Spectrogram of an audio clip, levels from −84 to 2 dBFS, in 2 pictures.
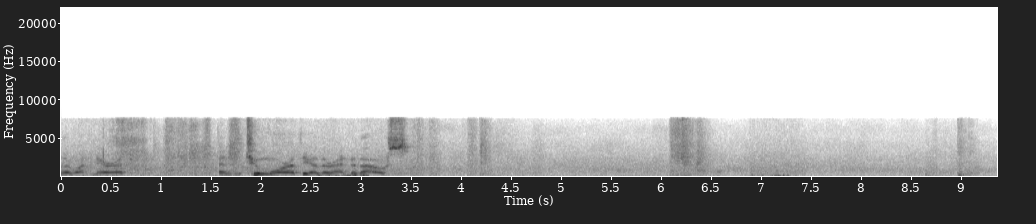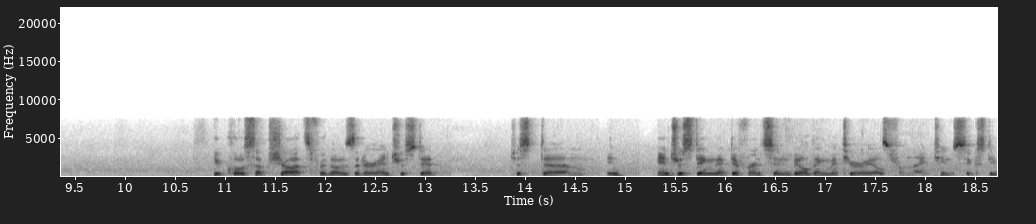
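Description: From 0.78 to 1.28 s the sound gets chopped by the voice detector. The sender likely flipped between sending and muting a few times, so about 180 ms of quiet edges drop into synthetic fill.

Then comfort noise in place of the background, likely from discontinuous transmission, at 3.78–6.08, 7.44–10.88, 13.26–13.86, 14.74–14.82 and 15.14–15.32 s. The real background is swapped for smoother synthetic noise, about 3 to 4 dB quieter in the later gaps, all capped at 8 kHz by the call codec.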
